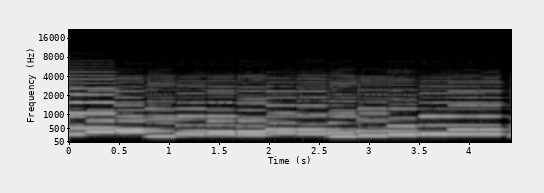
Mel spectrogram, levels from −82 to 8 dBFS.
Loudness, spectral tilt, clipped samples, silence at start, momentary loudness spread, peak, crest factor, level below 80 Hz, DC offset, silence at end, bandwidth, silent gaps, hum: -25 LUFS; -5.5 dB/octave; under 0.1%; 0 s; 4 LU; -14 dBFS; 12 dB; -88 dBFS; under 0.1%; 0 s; 7.8 kHz; none; none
